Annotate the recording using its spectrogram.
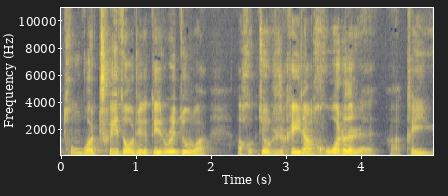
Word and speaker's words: didgeridoo: 其实那个英文或者说它土著人的名字叫做 didgeridoo 啊，大家记住这发音啊，叫 didgeridoo，一种用大木管子制造的一个很长的一个土著的乐器，我看长的得超过两米，呃，是澳洲土著部落的一个传统的乐器，也是世界上最古老的乐器之一。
